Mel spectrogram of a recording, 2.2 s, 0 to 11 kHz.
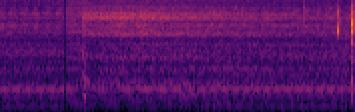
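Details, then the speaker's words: Kingon P2 portable oxygen concentrator switched on and warming up, steady machine hum with faint high whine and soft clicks; it reaches maximum oxygen output only after running at least 10 minutes. "so these devices like all oxygen concentrators will start by warming up its oxygen s its filter they don't start to produce the maximum amount of oxygen until P have' been running for at least 10 minutes and that SI has warmed up to around 30"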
